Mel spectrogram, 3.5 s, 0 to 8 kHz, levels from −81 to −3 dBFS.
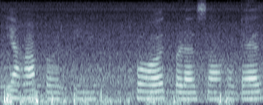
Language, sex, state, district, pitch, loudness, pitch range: Hindi, female, Bihar, Kaimur, 190 Hz, -17 LUFS, 185-195 Hz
